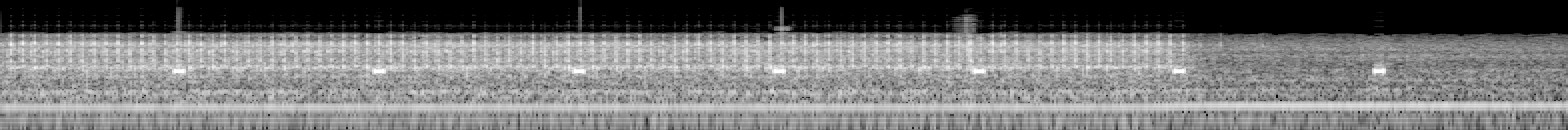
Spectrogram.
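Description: Old film projector sound effect: a steady mechanical whirr over a low hum, with a short high beep about once a second. The top of the whirr thins out about six seconds in.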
